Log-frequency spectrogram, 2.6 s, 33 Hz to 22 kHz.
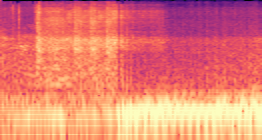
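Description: A Subaru STI with a newly fitted N1 exhaust revs, the engine note rising sharply then settling into a throbbing burble, loud and close while people talk over it.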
